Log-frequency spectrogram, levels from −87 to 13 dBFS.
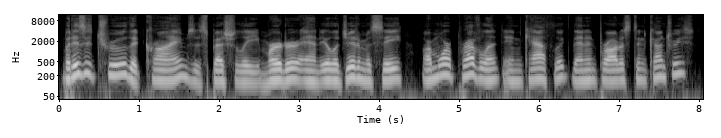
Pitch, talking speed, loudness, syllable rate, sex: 160 Hz, 140 wpm, -19 LUFS, 4.8 syllables/s, male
